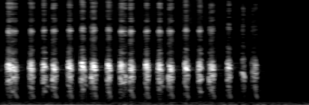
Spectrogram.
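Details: Chukar partridge kept in a cage, calling a quick series of harsh clucking chuck notes, roughly fifteen in two and a half seconds, fading at the end into silence.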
